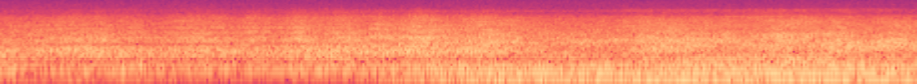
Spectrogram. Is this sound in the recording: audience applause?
no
